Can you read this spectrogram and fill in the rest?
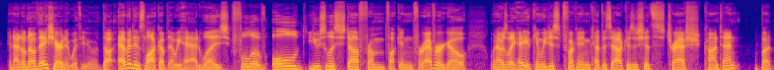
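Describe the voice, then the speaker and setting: A man giving casual, sweary livestream commentary in an exasperated, sarcastic, animated manner. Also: mid-range voice, clear, resonant tone, no echo, studio quality. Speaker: livestream host reacting to a recorded conversation.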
